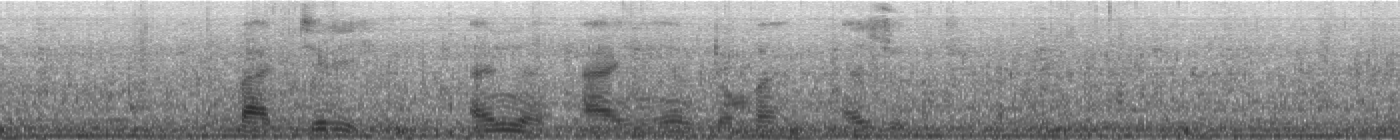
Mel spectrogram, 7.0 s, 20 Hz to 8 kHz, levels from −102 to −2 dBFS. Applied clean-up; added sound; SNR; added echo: none; Engine; -1 dB; none.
